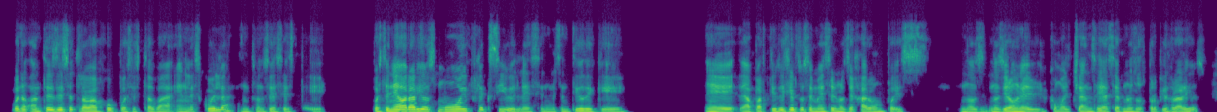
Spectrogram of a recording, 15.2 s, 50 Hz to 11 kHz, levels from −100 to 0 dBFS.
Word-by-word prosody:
Bueno, 150 +1 +1
antes 155 +1 +3
de 155 - +8
ese 155 +3 -1
trabajo, 135 -1 +1
pues 125 -2 -5
estaba 120 -1 -4
en 120 -1 -6
la 110 - -5
escuela. 150 +10 +1
Entonces 125 -3 -6
este, 140 -1 -9 0.6
pues 130 0 0
tenía 150 +4 +6
horarios 185 0 +6
muy 185 +4 +3
flexibles 160 -10 -3
en 120 -2 -6
el 120 - -8
sentido 125 +3 +1
de 130 -2 +2
que, 120 0 -5 1.0
eh, 120 -3 +1
a 125 -1 0
partir 125 +2 0
de 150 +1 +3
cierto 155 +1 +2
semestre 140 -1 0
nos 125 -4 -1
dejaron 120 +3 -1
pues - - -7 0.4
nos 120 -1 -5
nos 120 -2 -2
dieron 130 +1 +4
el 115 +2 -1
como 115 -2 -5
el 115 0 -5
chance 125 +3 -2
de 140 - +2
hacer 125 +1 -2
nuestros 130 -2 -2
propios 125 +2 -4
horarios. 125 +5 -2
130 Hz, 170 wpm, -22 LUFS, 120-150 Hz, 1.0 s, de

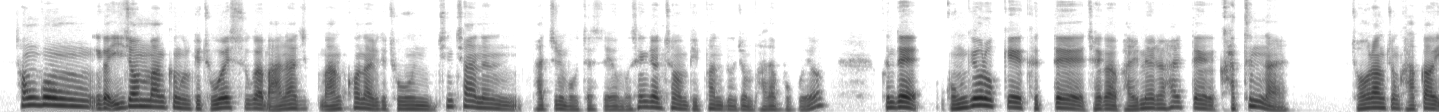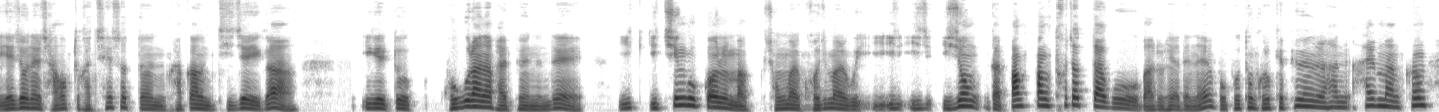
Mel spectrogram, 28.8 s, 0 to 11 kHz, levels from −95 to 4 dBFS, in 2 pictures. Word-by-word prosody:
성공 205 -5 +5
그러니까 120 +3 +3
이전만큼 165 +1 +3
그렇게 120 -3 -2
조회수가 125 0 +2
많아지 110 +5 -1
많거나 115 +7 -1
이렇게 105 0 -2
좋은 105 -2 -1
칭찬은 140 - -1 0.2
받지를 100 +2 -5
못했어요. 90 0 -6
뭐 85 +1 -9
생전 155 - 0
처음 120 -5 -2
비판도 95 -1 -5
좀 90 -2 -5
받아보고요. 85 - -6 0.5
근데 150 -1 +6
공교롭게 155 - +4
그때 115 -3 +1
제가 110 -1 0
발매를 120 +7 -1
할 155 0 -3
때 125 -8 0
같은 165 - -2
날 85 - -2 0.6
저랑 140 +5 +3
좀 130 -1 -4
가까이 105 0 0
예전에 130 +3 +2
작업도 115 +3 -6
같이 95 +10 -9
했었던 140 -10 -4
가까운 100 +2 -2
디제이가 105 -2 0 0.7
이게 130 -2 +1
또 115 -4 0 0.3
곡을 145 +9 +2
1 165 -3 +6
발표했는데 95 - -2 0.4
이 130 +3 -5
이 130 -1 -4
친구 210 +6 +2
거는 145 -4 +4
막 95 -6 -1 0.3
정말 115 -3 +1
거짓말 105 +7 -1
안 - - +1
하고 100 -1 -1
이 - - -9 0.4
이 115 -1 -6
지 120 - -12
이 110 0 -3
정 180 -4 +3
그러니까 130 -2 -3
빵빵 190 +1 +3
터졌다고 165 - 0
말을 90 +1 -3
해야 100 -2 -2
되나요? 95 - -3
뭐 105 - -4
보통 120 +4 -2
그렇게 130 +3 -3
표현을 175 -5 +1
한 150 -1 -3
할 195 0 -1
만큼 190 +3 +1
125 Hz, 320 characters per minute, -24 LUFS, 100-155 Hz, 0.7 s, 근데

